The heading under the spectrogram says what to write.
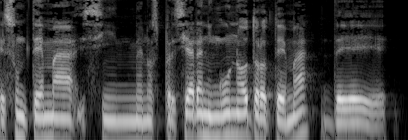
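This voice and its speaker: A very slow pace and fairly even intonation against a quiet background. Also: man. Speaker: radio host. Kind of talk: radio interview. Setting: radio studio. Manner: casual, friendly.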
